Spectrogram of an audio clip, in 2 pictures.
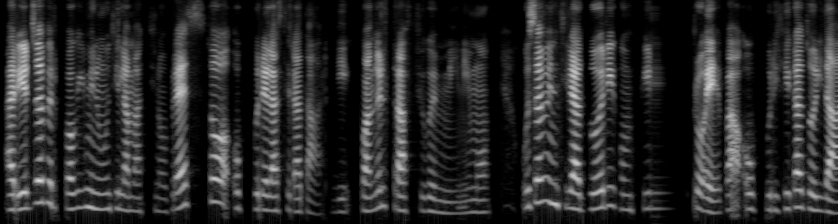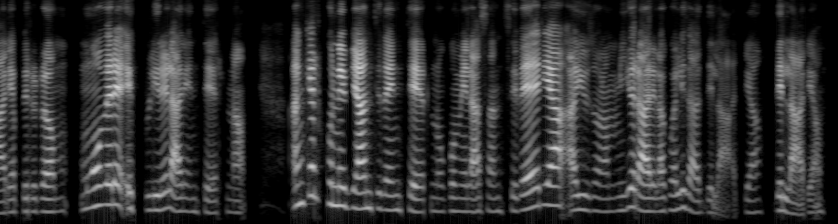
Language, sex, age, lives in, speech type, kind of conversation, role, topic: Italian, female, 25-29, Italy, read, expert-assistant, expert, Quali idee pratiche possiamo mettere in atto nella vita quotidiana per affrontare le estati sempre più calde?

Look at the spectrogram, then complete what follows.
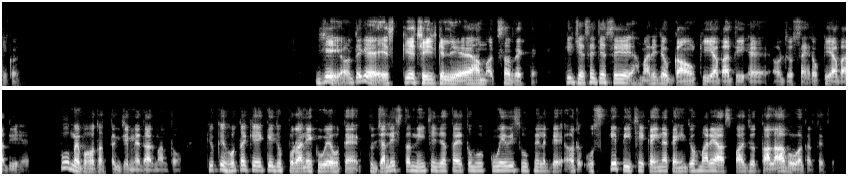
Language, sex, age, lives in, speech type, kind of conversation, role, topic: Hindi, male, 55-59, India, conversation, unstructured, none, जल स्रोतों के सूखने से आपके गाँव या शहर पर क्या असर पड़ता है?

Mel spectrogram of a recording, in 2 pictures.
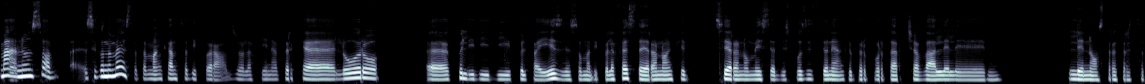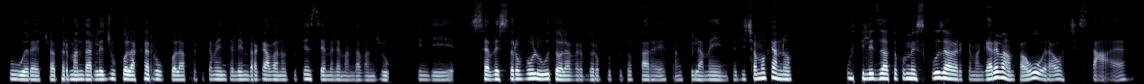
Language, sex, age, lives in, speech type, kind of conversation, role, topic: Italian, female, 45-49, United States, conversation, podcast, guest, Qual è stata la tua esperienza all’aperto più adrenalinica?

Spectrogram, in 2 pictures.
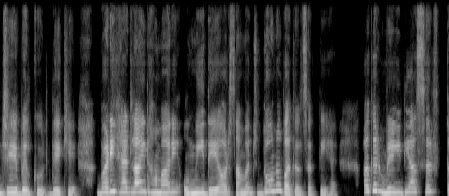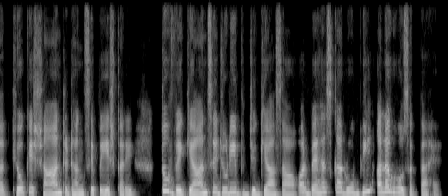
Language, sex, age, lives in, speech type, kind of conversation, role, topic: Hindi, female, 40-44, India, read, expert-assistant, expert, अगर हमें पता करना हो कि अंतरिक्ष में जीवन की खोज पर सबसे भरोसेमंद जानकारी कहाँ मिल सकती है, तो किन स्रोतों पर ध्यान देना चाहिए?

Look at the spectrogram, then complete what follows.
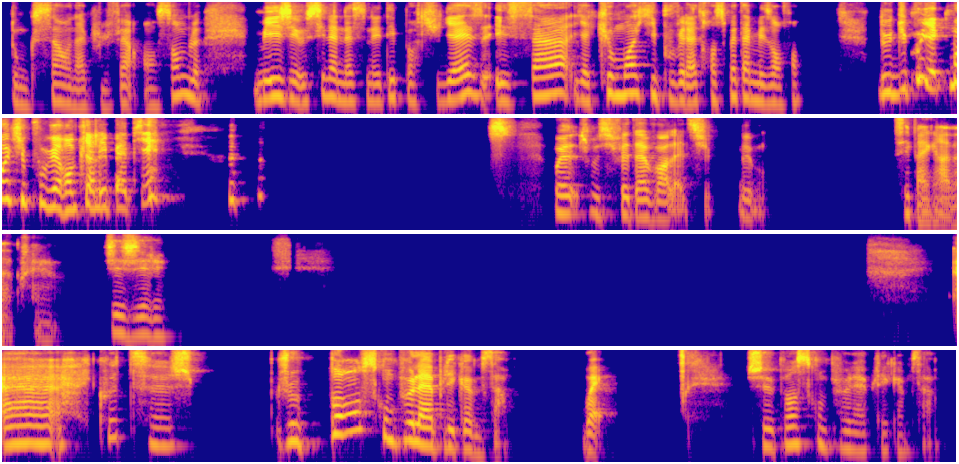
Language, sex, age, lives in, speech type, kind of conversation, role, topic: French, female, 30-34, France, conversation, podcast, guest, Comment gères-tu le tri des papiers et des factures à la maison ?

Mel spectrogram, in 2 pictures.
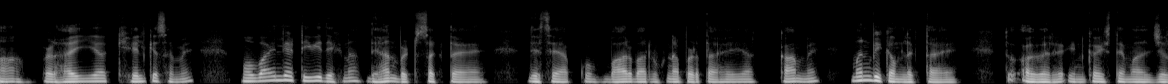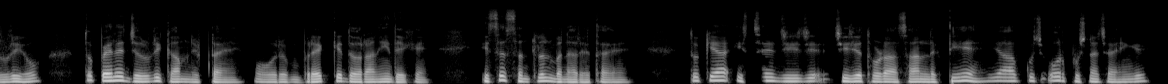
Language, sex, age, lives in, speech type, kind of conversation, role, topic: Hindi, male, 20-24, India, read, expert-assistant, expert, पढ़ाई और खेल में संतुलन बनाए रखने के लिए छात्रों को क्या करना चाहिए?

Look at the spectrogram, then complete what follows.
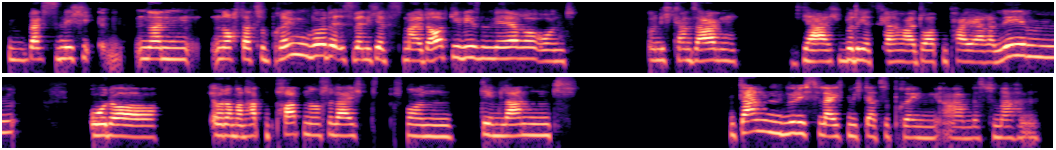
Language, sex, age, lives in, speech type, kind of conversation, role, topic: German, female, 30-34, Germany, conversation, unstructured, none, Welche Schulfächer haben dir am meisten Spaß gemacht?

